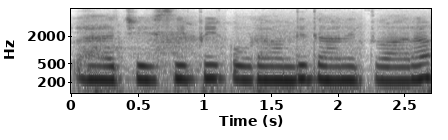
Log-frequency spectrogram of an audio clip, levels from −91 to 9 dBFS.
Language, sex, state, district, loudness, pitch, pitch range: Telugu, female, Andhra Pradesh, Krishna, -12 LUFS, 225 Hz, 220-230 Hz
